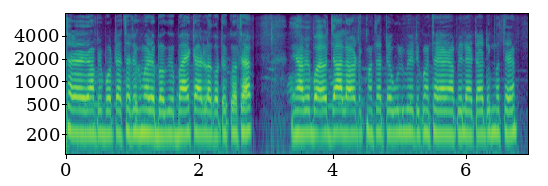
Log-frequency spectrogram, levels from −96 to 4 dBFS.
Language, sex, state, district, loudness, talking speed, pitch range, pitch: Hindi, male, Bihar, Madhepura, -16 LUFS, 105 wpm, 205-210 Hz, 205 Hz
